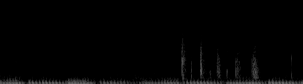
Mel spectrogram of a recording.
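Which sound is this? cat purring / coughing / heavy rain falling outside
cat purring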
